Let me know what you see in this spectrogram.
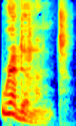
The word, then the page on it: redolent: British English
